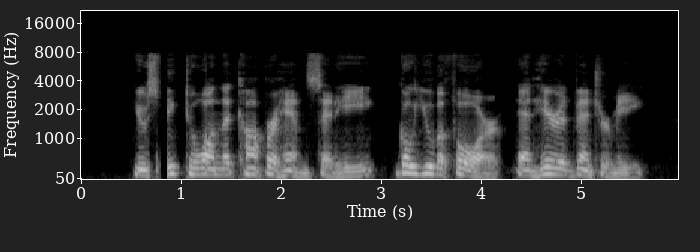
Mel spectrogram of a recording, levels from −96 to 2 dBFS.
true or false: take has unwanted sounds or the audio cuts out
true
